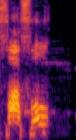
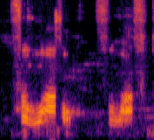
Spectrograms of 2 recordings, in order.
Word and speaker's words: falafel: So, schnitzel and fuffle are the other popular dishes. Falafel.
